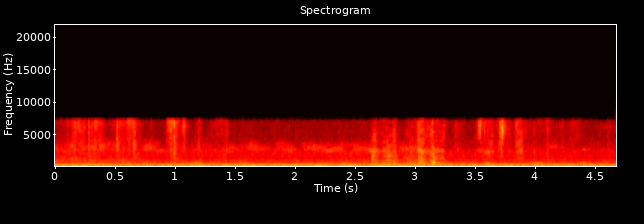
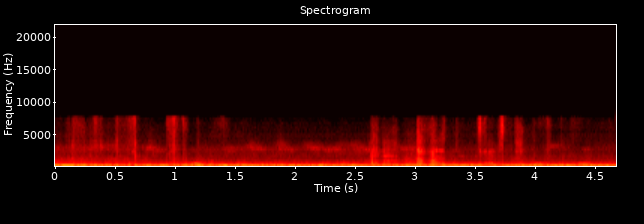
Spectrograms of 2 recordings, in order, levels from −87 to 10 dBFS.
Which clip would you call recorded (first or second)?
first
